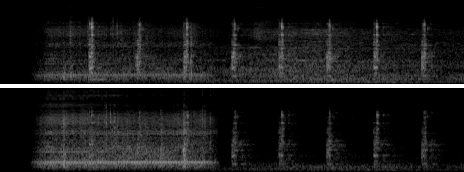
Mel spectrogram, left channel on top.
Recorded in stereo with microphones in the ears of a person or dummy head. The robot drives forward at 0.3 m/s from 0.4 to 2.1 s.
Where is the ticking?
70° left (ahead or behind), 0.6 m; by 4.4 s 45° left (ahead or behind), 0.8 m.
